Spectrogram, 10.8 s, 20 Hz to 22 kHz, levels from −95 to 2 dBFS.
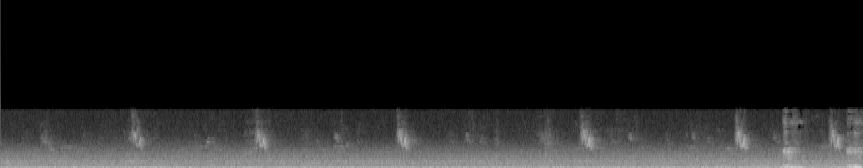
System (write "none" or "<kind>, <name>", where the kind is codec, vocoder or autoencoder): none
